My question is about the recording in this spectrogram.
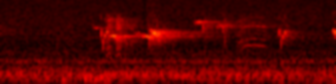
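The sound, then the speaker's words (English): Decoy bird calls sound as a string of short, high chirps and thin whistles, repeated irregularly over a steady low rumbling hiss, moderately loud with no voices. “The decoys are calling.”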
